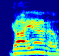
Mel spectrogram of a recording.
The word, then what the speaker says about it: Guyana: Guyana or Ghana Guyana Guyana like Diana Dirty Diana no are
